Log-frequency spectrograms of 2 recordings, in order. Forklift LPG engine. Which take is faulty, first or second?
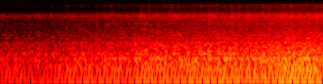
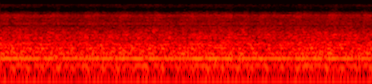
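first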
